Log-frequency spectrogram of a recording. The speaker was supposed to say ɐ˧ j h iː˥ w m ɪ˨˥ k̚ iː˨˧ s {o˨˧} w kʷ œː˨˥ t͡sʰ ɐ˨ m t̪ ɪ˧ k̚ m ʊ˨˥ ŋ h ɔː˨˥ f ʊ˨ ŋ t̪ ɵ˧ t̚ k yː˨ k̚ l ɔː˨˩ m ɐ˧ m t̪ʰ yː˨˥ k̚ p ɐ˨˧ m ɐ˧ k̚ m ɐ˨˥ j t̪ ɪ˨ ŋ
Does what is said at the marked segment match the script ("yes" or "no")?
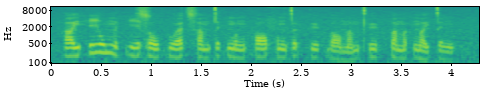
yes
